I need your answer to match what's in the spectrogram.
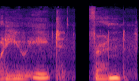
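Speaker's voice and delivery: whispering in character. Speaking in character to another character: whispering in character. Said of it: "Gravel's gonna whisper".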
